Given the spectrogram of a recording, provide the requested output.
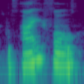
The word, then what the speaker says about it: Eiffel: aye aye aye aye the reverse II I says I so you could have words like have you ever been here to the e I Eiffel Tower or have you heard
